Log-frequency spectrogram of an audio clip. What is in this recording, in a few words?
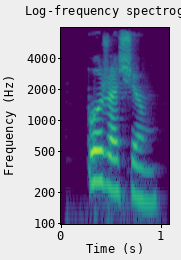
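"пӧжасьӧм", Komi, female; kpv audio dict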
